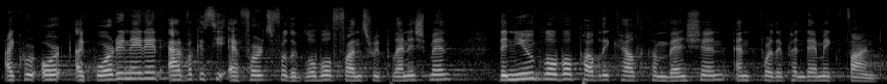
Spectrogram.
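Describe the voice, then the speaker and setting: A woman from Argentina, a native Spanish speaker with an Argentine accent, opening a conference session in formal, measured English. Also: mid-range voice, steady tone, big-room sound. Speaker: session moderator. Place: large conference hall.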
